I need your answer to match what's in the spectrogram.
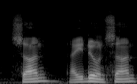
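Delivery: put-on stern tone. Retelling how a stranger greeted the speaker: imitating a stern greeting. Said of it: "like, stern".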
